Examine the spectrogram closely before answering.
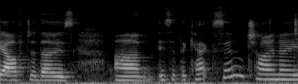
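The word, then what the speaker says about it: Caixin: is it the Caxin? Chinese? Taishin. It's a hard one to say, but yeah, after 8 years in Asia, I finally learned how to say it. Okay. Taishin, and their PMIs were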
